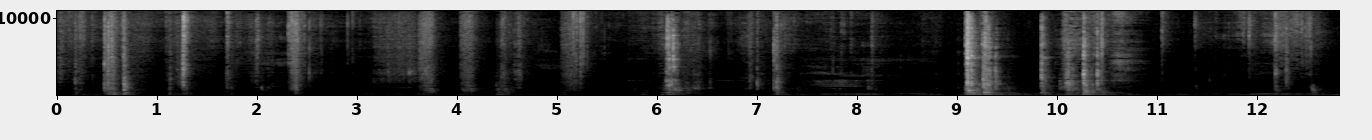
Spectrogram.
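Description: Scattered clicks and knocks of a corded circular saw and boards being handled by hand, with some footsteps early on; the saw is not running. The loudest knocks come about nine to ten seconds in.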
